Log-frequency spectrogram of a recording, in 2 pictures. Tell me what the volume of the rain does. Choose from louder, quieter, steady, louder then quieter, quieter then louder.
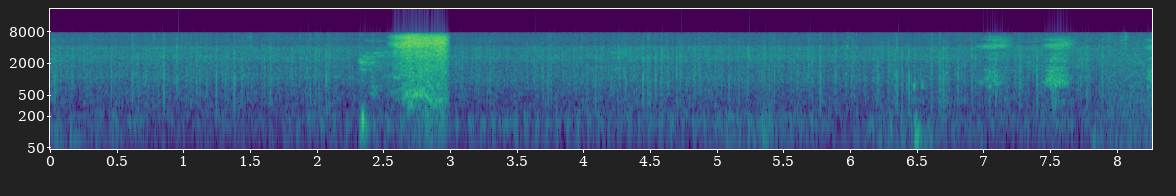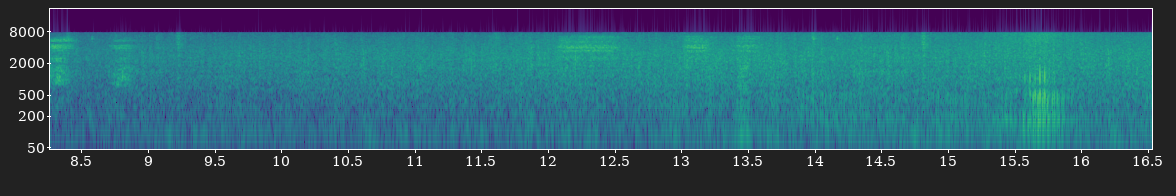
louder.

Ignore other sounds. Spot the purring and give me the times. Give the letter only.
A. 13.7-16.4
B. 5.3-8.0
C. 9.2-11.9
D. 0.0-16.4
A.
